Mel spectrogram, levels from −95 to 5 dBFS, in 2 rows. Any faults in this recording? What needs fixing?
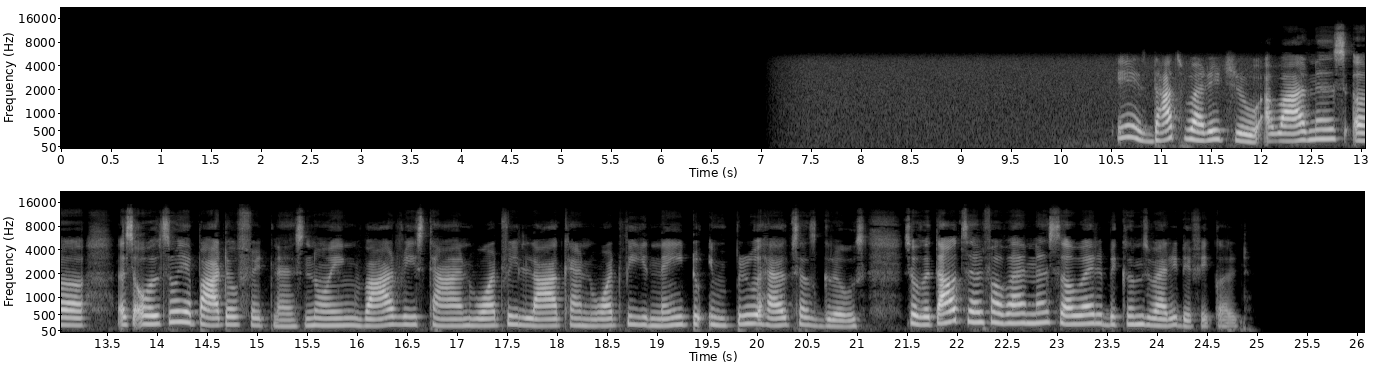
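Digital radio blending to analogue, 7.03 to 12.34 s: the receiver lost its digital signal and cross-faded over 434 ms to the AM broadcast. The speech dulls, and hiss rises to roughly 30 dB below, at unchanged level. Improve reception or disable analogue blending before recording.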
